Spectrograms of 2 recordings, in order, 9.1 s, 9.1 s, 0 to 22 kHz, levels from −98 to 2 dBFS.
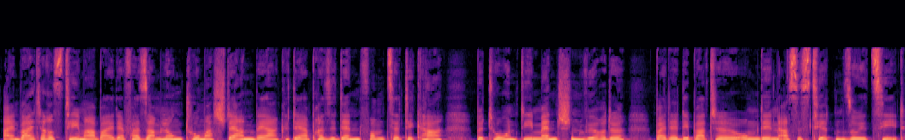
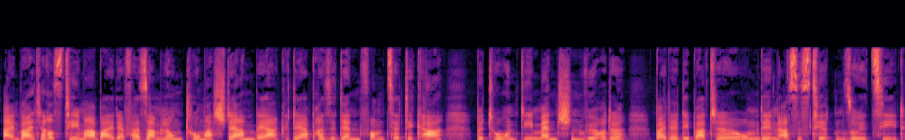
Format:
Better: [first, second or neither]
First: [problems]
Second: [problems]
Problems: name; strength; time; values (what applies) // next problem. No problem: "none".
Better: first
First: none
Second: thin; very; fading below 600 Hz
